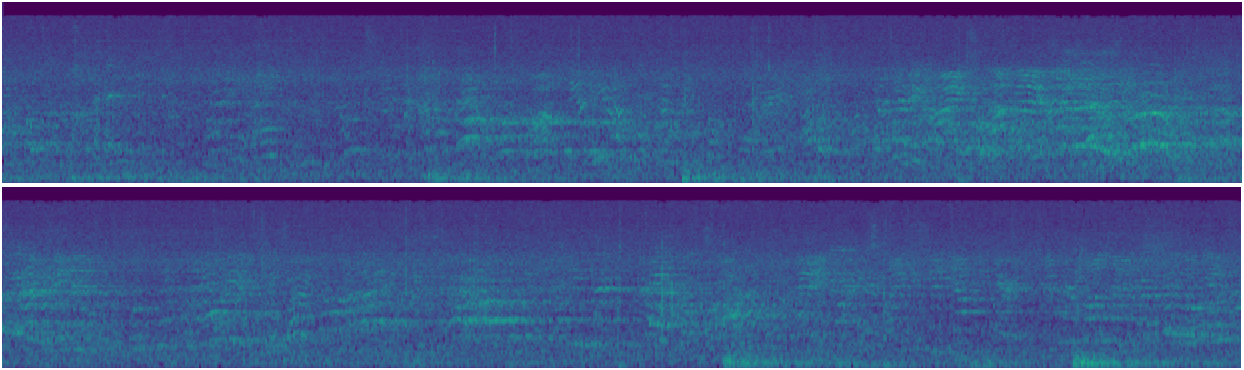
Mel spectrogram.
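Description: Young women shout and call out to each other across a large echoing indoor hall.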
